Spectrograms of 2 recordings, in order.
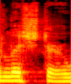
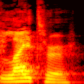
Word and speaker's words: Leichter: like PM Mayo Lster but I say Lester we've American, right? But whenever I speak to Germans they just like ah or however you pronounce it. It's like lighter. It's lighter.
